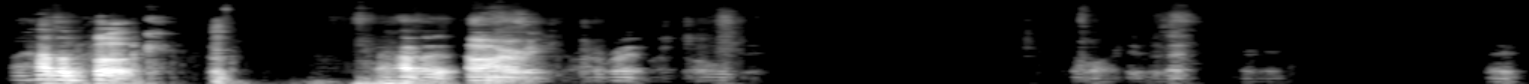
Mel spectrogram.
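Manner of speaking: drifting off mic to find it; fading mutter. Real, not acted. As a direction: murmur away from the mic. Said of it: "searching for his book".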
